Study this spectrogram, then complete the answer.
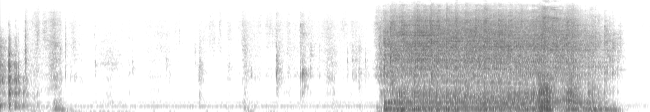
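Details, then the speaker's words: Chainsaw after repair with correct chain tension, full fuel and oil tanks, test run; revs up hard and high but thin and strained, surging without settling; running too lean on the throttle. "So, I have done a quick test run and it does not run as it should. [snorts] It's too lean on the throttle. Still seems to go very very lean."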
